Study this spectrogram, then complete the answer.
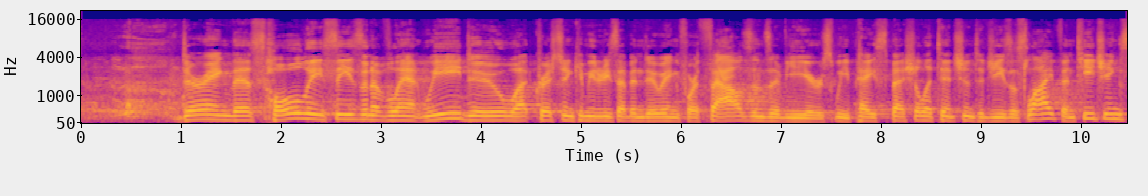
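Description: An older man speaks calmly and warmly into a microphone in a large echoing room.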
